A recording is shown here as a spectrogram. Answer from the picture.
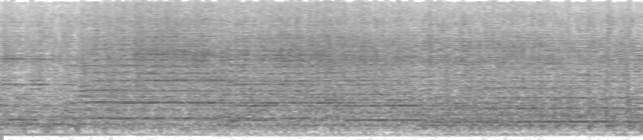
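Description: Saxophone band playing slow, long held notes, several at once, that move to new pitches every second or so.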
